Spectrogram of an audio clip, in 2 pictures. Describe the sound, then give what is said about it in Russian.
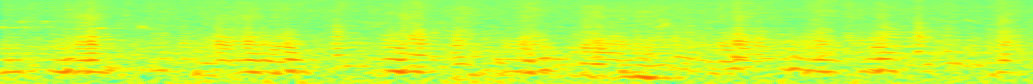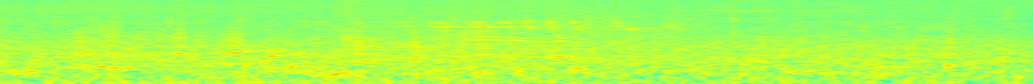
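Flies buzz over a boy's body, a faint, continuous droning hum with a slightly wavering pitch that goes on throughout without any talk. “Мухи летают над телом второго мальчика.”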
